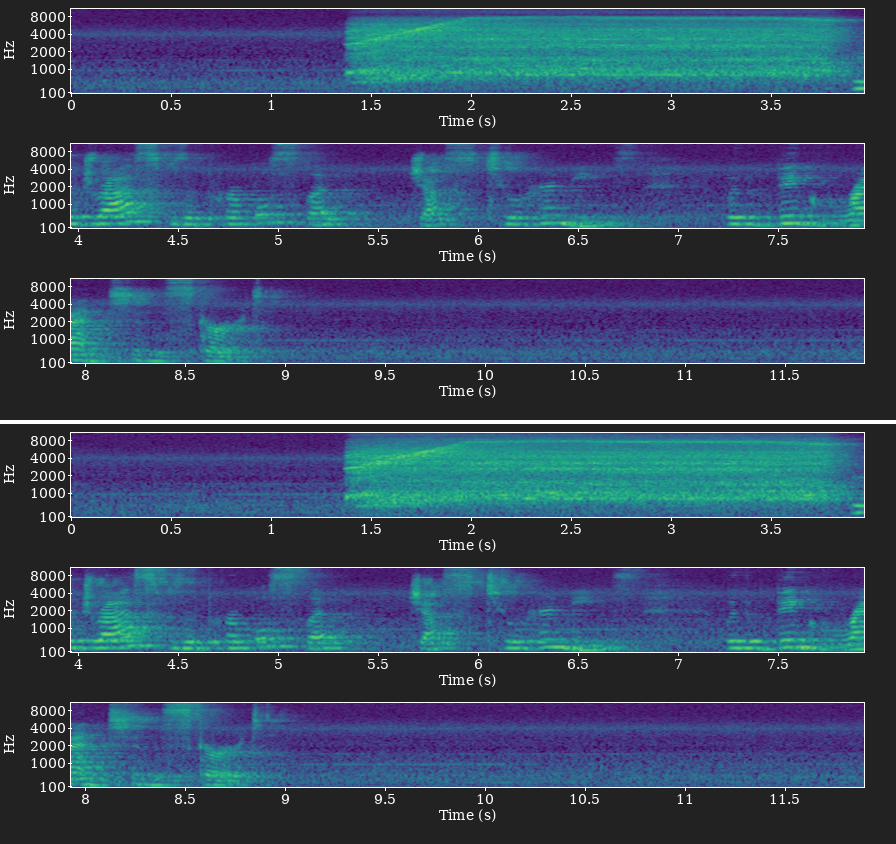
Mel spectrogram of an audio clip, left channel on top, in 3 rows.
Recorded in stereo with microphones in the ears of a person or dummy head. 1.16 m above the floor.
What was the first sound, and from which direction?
Sawing, 25° right (ahead or behind).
